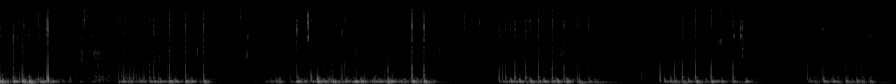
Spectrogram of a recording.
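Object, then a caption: Metal mesh microphone grille. Long acrylic nails rapidly scratch and tap the hollow metal mesh grille of a microphone. Bursts of deep, booming rumble alternate with brief quieter gaps. Sharp, dry clicks and scratchy taps run through each burst.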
